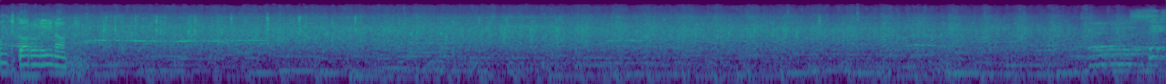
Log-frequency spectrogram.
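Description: A large crowd applauds and cheers in an echoing hall.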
